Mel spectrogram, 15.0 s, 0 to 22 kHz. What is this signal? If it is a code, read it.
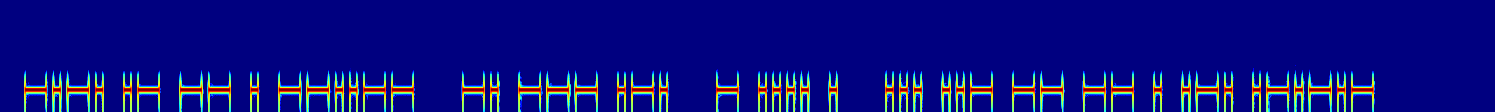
Morse code, heard as a keyed tone, about 17 wpm, 700 Hz. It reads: CAME, NOR THE SUMMER.
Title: Sentences from Top 1500 Words 17wpm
